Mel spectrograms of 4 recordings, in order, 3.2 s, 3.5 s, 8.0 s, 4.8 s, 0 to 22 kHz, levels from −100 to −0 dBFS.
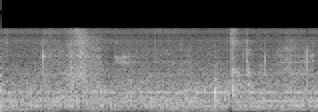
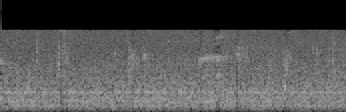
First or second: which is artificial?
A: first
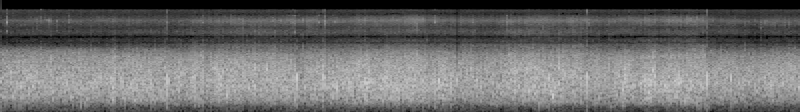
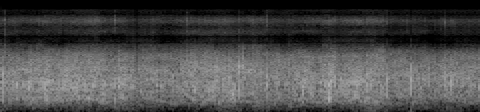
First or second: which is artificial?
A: second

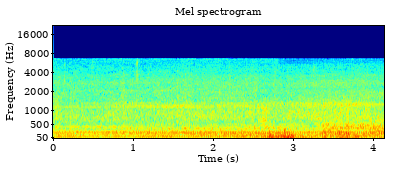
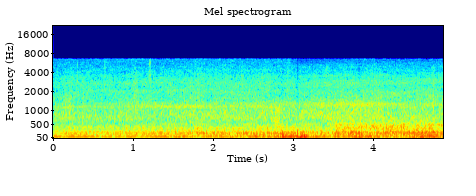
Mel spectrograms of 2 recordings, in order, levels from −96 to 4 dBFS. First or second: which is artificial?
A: second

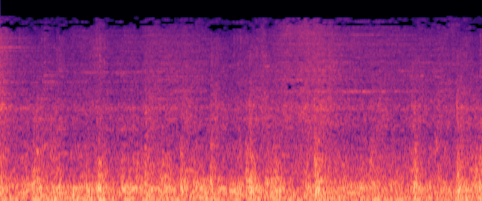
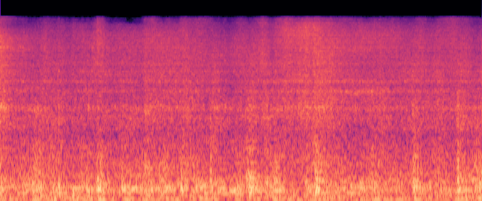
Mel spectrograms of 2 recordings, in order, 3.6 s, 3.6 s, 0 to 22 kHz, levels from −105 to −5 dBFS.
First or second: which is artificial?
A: second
